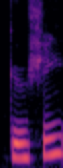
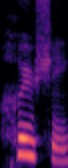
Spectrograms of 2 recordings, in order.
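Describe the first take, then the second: First: The word starts with a hard G sound. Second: The word starts with a soft throaty sound. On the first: The changed form is approximated simply. "you just say it like a G" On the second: The word is in its changed form. "It's like a G in your throat"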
